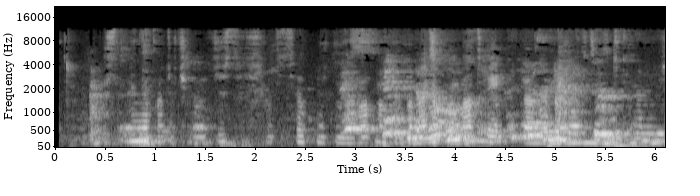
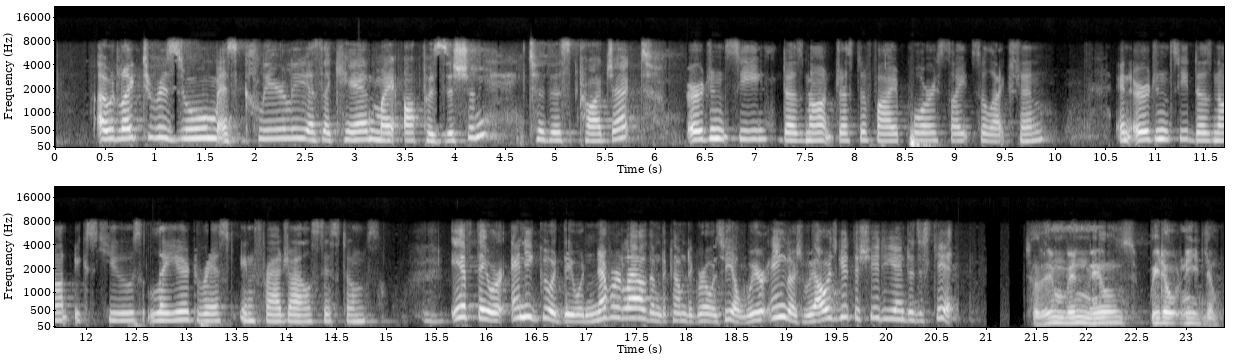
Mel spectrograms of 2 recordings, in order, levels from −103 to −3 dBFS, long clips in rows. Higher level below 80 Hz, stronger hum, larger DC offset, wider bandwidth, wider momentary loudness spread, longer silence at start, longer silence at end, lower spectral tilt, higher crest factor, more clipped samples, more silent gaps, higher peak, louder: about the same, -48 dBFS vs -50 dBFS; neither; neither; first, 11.5 kHz vs 8.4 kHz; first, 17 LU vs 10 LU; second, 0.1 s vs 0.4 s; about the same, 0 s vs 0.05 s; about the same, -6 dB/octave vs -5 dB/octave; about the same, 18 dB vs 18 dB; neither; neither; second, -6 dBFS vs -2 dBFS; second, -24 LUFS vs -19 LUFS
